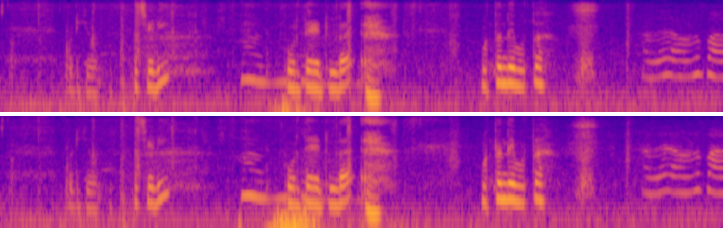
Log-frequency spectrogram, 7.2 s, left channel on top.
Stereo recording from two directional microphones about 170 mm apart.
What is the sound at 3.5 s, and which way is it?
Speech, 40° right (ahead or behind).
